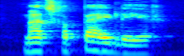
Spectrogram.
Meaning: civics (school subject)
- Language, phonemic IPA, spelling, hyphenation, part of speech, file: Dutch, /maːt.sxɑˈpɛi̯ˌleːr/, maatschappijleer, maat‧schap‧pij‧leer, noun, Nl-maatschappijleer.ogg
